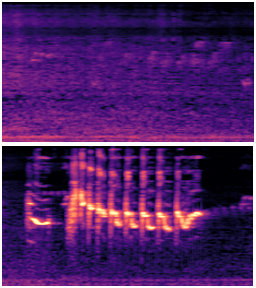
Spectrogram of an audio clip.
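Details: Kapas tembak song with dense 'tembakan' bursts, meant as master and lure for lazy birds: after a quiet hum, a sudden fast volley of shrill chattering chips with a slight downward slur, lasting about one and a half seconds.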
